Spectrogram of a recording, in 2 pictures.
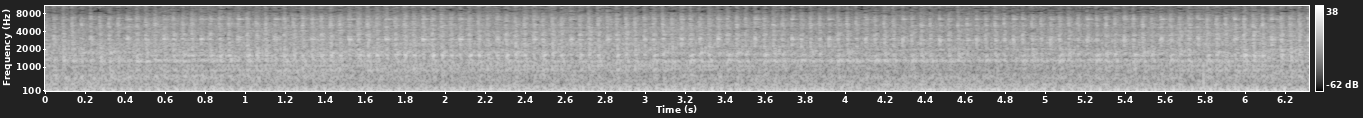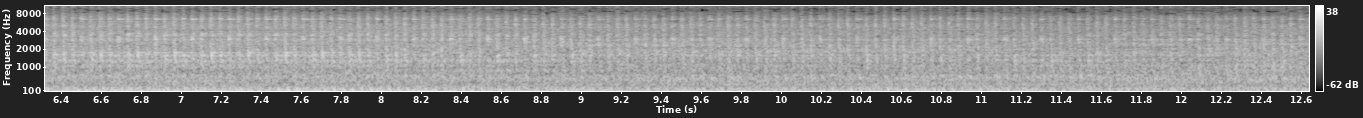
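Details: Mitsubishi All New Pajero Sport, 4N15 diesel; steady, even idle clatter with a smooth regular beat and no uneven knocks. Normal diesel idle.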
